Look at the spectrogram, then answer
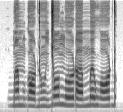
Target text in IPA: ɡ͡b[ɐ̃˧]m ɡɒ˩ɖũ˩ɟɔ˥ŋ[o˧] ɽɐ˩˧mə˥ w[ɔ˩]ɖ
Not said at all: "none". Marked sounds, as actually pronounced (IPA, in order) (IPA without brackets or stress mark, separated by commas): ɐ̃˧, o˧, ɔ˧˥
